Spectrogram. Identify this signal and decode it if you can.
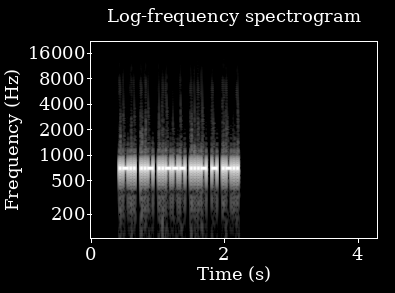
Morse code, heard as a keyed tone, about 46 wpm, 690 Hz. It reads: LU2VTL
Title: DXCC-100 Call Signs - 6 Characters - 45wpm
